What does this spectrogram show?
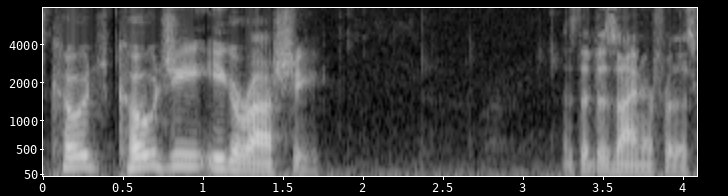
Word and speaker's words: Koji Igarashi: upside down, it's I always forget how to pronounce his first name. It's Koji Igarashi is the designer for this game.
